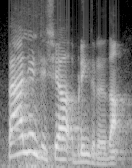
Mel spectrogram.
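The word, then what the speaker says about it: паляниця: of Ukraine, is called Paliantysha. This Paliantysha, is a bread variety created in Ukraine. So, this Paliantysha, this word, can't be pronounced by Russians like Ukrainians do.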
